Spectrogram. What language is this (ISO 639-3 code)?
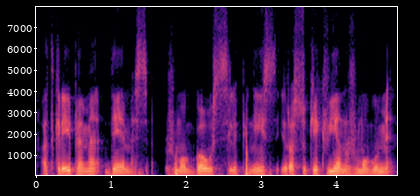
lit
